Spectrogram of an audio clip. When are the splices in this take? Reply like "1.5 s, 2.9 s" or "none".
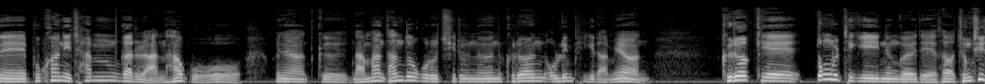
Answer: none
